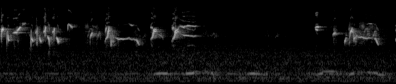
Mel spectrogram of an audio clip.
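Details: A singing goldfinch mule gives a loud, busy stream of high twittering, chirps and slurred whistles, pauses for about a second, then resumes. A soft low hum sits underneath.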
